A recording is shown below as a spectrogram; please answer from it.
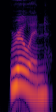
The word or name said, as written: ruin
